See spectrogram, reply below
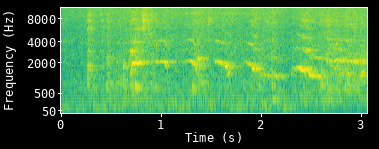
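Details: Malinois canaries in Skopje singing a soft, low song of drawn-out, gently falling whistled notes, each lasting about a quarter second, with short gaps between them.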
